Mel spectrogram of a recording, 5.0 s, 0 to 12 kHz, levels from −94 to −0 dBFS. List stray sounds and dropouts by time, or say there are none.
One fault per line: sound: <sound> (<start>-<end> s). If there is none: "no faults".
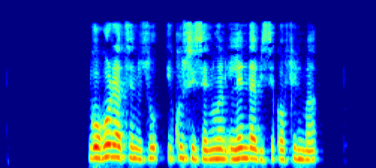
no faults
